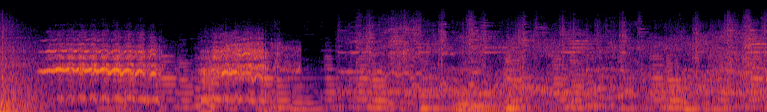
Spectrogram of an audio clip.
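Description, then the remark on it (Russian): Horses pulling a carriage through a dark forest neigh loudly in two whinnies with wavering high calls as robbers seize them by the bridles, then hooves clip-clop steadily amid a busy clatter, continuous to the end. “Схватив лошадей под уздцы, разбойники остановили ее”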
